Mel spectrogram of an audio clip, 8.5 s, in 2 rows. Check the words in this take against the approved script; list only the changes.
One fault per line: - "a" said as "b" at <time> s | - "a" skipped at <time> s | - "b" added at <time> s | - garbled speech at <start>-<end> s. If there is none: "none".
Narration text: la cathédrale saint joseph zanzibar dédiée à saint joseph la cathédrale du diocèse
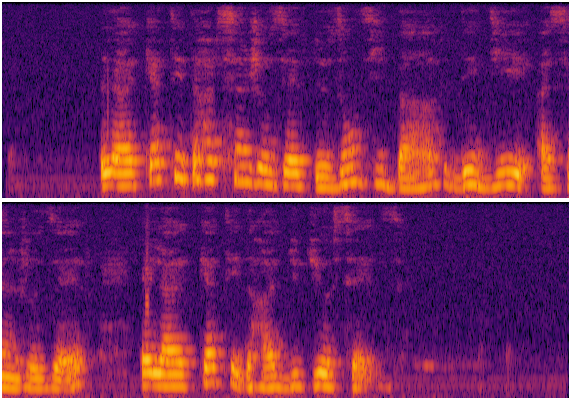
- "de" added at 2.3 s
- "est" added at 5.3 s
